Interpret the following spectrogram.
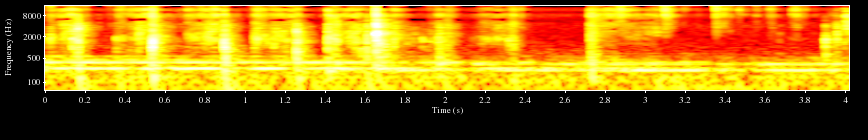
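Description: Tarot deck being shuffled by hand: a quick run of soft card slaps and riffles, densest in the first couple of seconds and thinning out after. A faint steady hum runs underneath.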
